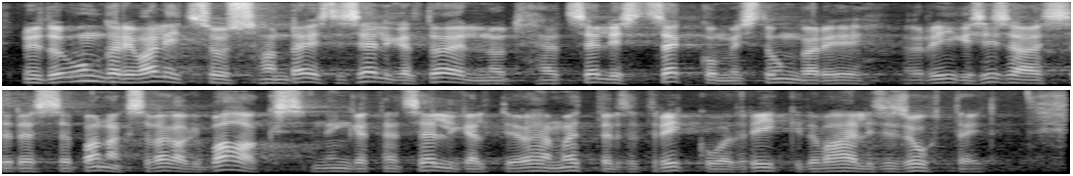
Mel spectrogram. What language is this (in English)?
Estonian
